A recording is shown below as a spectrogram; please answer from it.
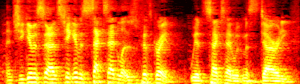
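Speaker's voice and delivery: normal talking voice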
